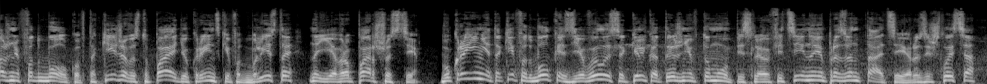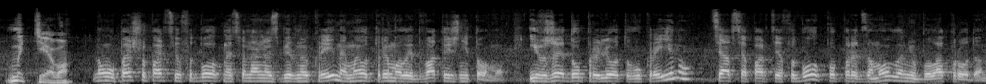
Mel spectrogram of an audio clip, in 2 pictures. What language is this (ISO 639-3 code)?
ukr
